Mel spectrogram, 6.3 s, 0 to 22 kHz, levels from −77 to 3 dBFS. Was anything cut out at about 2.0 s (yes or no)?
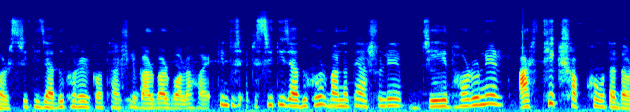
yes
